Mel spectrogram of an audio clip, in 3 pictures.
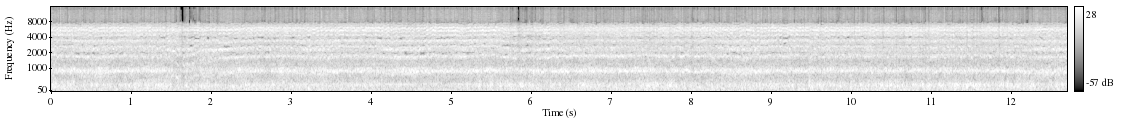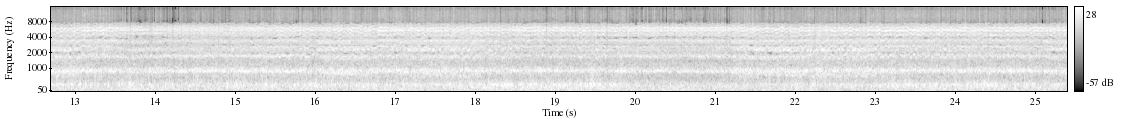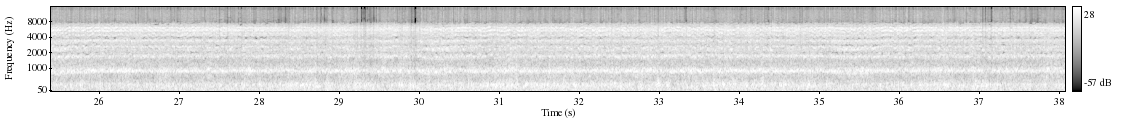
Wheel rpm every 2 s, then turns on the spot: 210, 220, 230, 230, 230, 220, 220, 230, 220, 230, 220, 230, 230, 230, 230, 230, 240, 230, 240.
none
